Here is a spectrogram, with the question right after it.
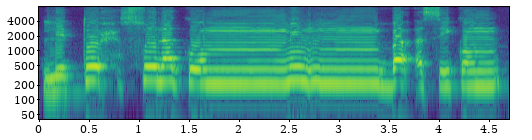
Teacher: यहाँ पर हमजा साकिना है, इसको झटका देकर पढ़ेंगे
